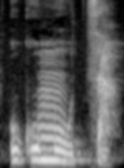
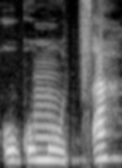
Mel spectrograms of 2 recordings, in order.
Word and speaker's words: ukumutsa: Ukumutsa or ukumutsa. Some areas will use the TSA in the end. But if I'm hearing the JP correctly, he's using the pronunciation of the DZA, ukumutsa.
